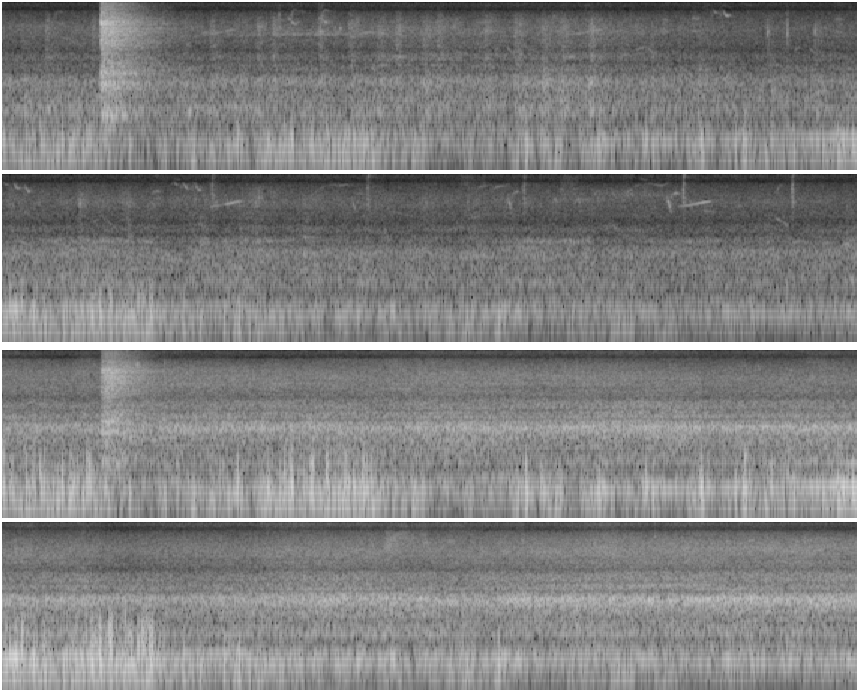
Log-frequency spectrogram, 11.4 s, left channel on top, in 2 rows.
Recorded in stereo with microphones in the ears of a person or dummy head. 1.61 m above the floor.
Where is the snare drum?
55° left (ahead or behind), 0.8 m.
